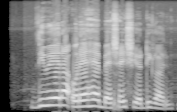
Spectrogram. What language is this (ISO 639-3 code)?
kik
